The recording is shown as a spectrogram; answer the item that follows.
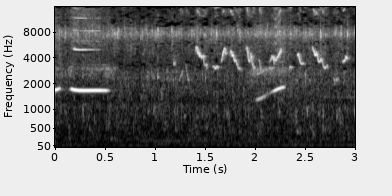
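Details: Lemon-bellied white-eye from Lombok, lure recording. A flat whistle, then a short series of looping high chirps and a rising slurred note, fairly sparse against steady background noise.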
